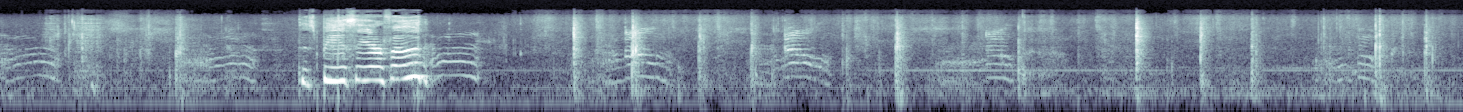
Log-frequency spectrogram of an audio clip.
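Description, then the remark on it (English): A pet cat named Bee meows over and over as her food bowl is taken out, short chirpy cries spaced every second or so, with one louder, drawn-out yowl near the start. “Are you talking to all the cats on an Audioboo land?”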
